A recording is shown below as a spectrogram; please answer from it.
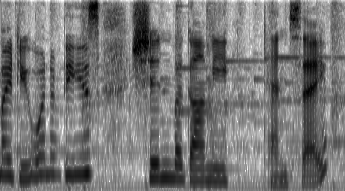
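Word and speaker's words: Shin Megami Tensei: Shinmagami Tensei, not Tensi, and the protagonist of Hollow Knight, which is uh kind of comical.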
